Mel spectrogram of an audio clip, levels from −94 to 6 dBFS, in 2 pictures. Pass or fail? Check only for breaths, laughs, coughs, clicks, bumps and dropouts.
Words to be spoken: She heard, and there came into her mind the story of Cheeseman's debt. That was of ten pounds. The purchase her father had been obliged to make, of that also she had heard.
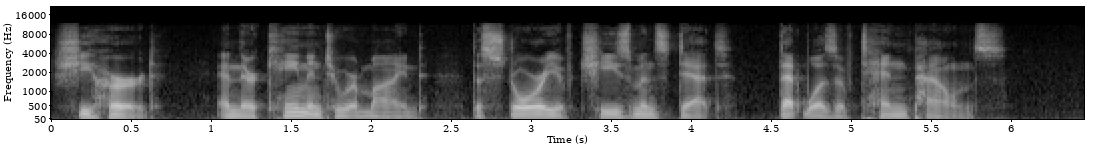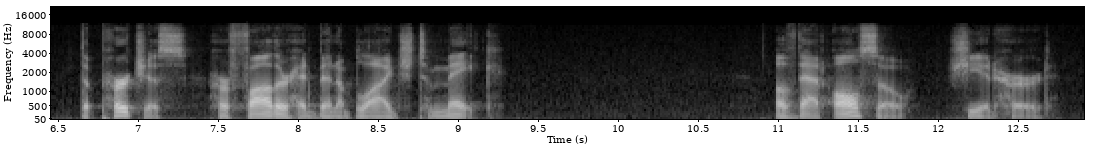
pass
